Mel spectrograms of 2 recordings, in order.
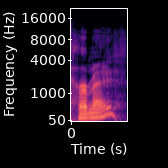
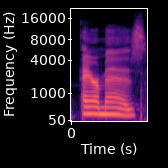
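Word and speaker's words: Hermès: Hermes. Hermes. Hermes. It's spelled Hermes.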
